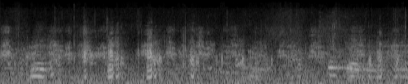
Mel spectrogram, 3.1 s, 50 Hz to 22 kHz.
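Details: Mallards, a mix of males and females among a winter flock of trumpeter swans and Canada geese at LaSalle Park, Burlington, Ontario, March 2021, give rough, nasal quacks in a loose overlapping series, several in three seconds, with a person talking softly underneath.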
